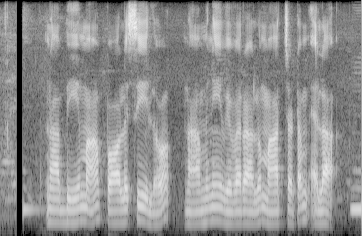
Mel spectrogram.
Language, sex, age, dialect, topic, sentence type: Telugu, male, 18-24, Utterandhra, banking, question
